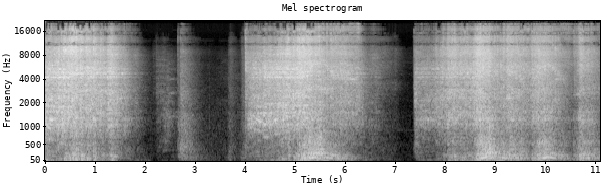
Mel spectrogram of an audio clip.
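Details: Twin turbo Nova engine after flipping the reversed coil wiring on one bank: catches and runs in bursts with a rough, unsettled idle between blips, now firing on both banks and healthier; idle air-fuel still untuned.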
